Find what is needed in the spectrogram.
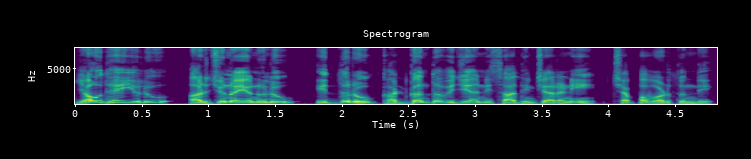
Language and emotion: Telugu, neutral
